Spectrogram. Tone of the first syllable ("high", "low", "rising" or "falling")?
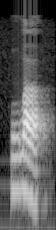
falling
